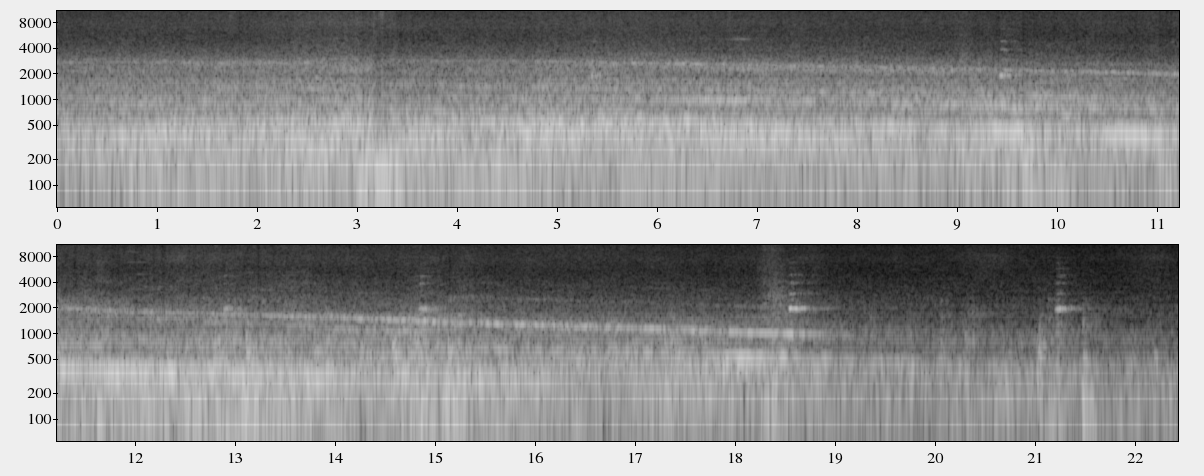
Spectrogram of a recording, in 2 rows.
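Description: Tokyu 8500 series commuter train heard from inside the car, its motor and gear whine falling steadily in pitch as the train slows. A few clicks sound from the wheels, and the noise drops away near the end.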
